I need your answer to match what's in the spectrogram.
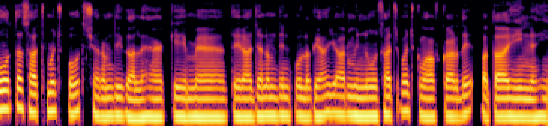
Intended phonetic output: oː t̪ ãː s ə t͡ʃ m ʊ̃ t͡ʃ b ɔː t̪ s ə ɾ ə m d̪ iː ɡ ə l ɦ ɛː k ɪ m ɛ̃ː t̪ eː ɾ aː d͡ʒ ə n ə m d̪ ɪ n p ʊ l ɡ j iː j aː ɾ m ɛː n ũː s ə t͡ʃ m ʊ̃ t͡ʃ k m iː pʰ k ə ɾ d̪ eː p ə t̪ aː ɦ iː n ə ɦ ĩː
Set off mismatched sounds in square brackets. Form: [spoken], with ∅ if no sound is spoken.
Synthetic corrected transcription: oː t̪ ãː s ə t͡ʃ m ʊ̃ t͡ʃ b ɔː t̪ [ʃ] ə ɾ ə m d̪ iː ɡ ə l ɦ ɛː k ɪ m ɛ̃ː t̪ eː ɾ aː d͡ʒ ə n ə m d̪ ɪ n p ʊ l ɡ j [aː] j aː ɾ m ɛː n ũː s ə t͡ʃ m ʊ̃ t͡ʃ k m [aː] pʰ k ə ɾ d̪ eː p ə t̪ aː ɦ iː n ə ɦ ĩː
